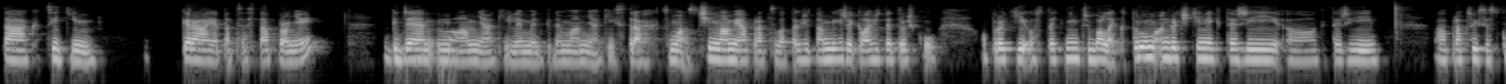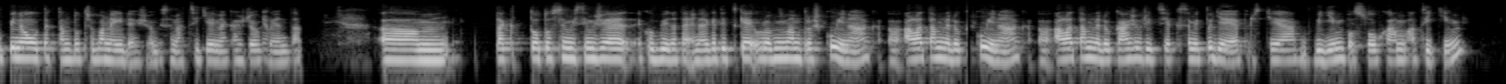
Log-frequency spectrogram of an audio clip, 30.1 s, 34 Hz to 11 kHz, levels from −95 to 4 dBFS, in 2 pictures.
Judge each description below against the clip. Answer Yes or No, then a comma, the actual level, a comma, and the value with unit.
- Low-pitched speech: No, medium, 185 Hz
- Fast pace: Yes, fast, 175 wpm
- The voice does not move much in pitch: Yes, narrow, 1.9 semitones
